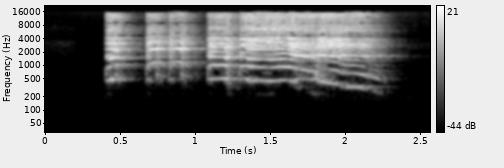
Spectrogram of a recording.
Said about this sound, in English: You would have barnyard animals like a rooster.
